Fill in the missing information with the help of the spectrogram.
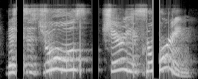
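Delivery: put-on high, loud little-girl call; tattling child. Kathy calling teacher to tattle on Sherry.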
